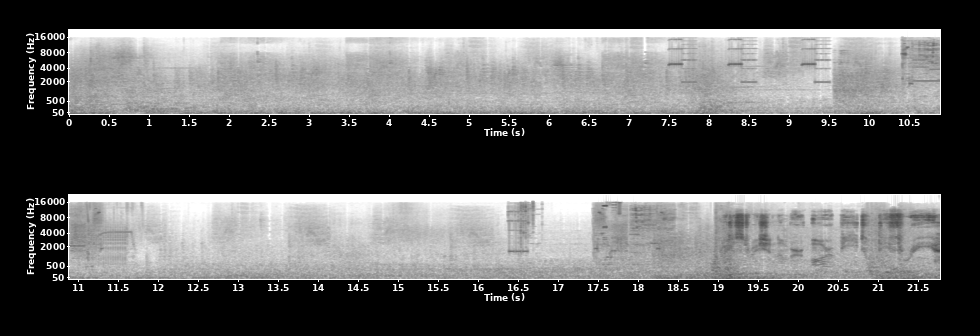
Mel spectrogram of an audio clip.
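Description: A heavy mechanical walker thuds and whirs as it moves.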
